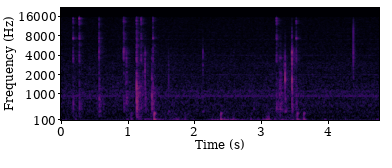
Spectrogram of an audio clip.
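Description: Scattered clicks of a computer mouse and keyboard in a few short clusters, with a low dull thud a little after two seconds in.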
